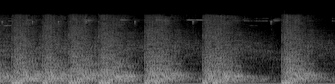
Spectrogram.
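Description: Rapid video-game gunfire from Half-Life rattles off in loud, close bursts separated by brief gaps, one volley after another.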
